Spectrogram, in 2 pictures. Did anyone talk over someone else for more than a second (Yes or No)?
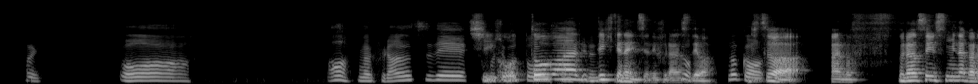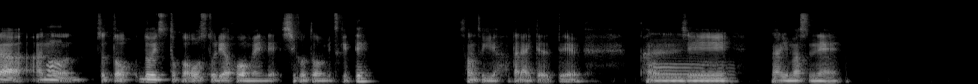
Yes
